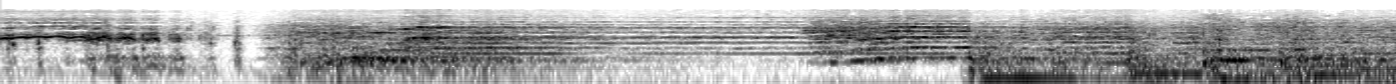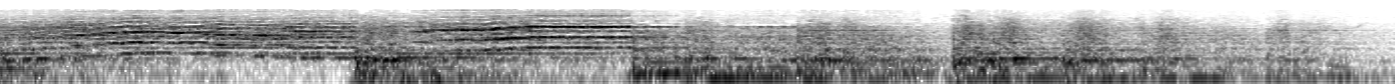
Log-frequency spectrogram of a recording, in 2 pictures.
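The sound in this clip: Horses neighing, the mounts of soldiers on horseback, give loud, repeated whinnies with shrill, wavering pitch that overlap and continue through the whole stretch with no pause.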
